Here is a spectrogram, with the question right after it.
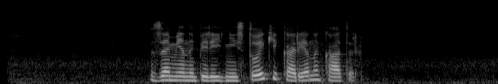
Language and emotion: Russian, neutral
